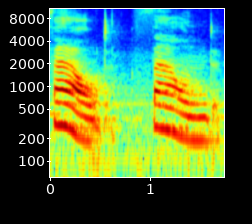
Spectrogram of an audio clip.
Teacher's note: Thì o u đọc là ao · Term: âm ao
